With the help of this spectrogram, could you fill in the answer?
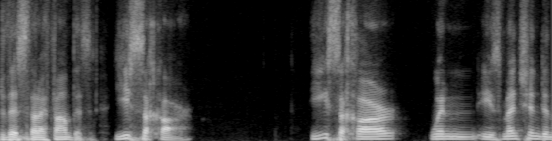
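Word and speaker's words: יששכר: Yisachar. Yisachar, when he's mentioned in the Torah, it's double shin or double sin, but the second shin is not pronounced.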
